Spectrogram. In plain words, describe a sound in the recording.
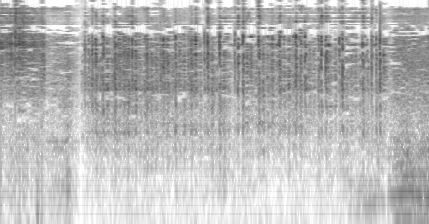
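A chipping hammer taps slag off a metal weld.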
